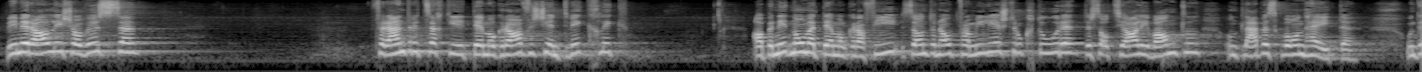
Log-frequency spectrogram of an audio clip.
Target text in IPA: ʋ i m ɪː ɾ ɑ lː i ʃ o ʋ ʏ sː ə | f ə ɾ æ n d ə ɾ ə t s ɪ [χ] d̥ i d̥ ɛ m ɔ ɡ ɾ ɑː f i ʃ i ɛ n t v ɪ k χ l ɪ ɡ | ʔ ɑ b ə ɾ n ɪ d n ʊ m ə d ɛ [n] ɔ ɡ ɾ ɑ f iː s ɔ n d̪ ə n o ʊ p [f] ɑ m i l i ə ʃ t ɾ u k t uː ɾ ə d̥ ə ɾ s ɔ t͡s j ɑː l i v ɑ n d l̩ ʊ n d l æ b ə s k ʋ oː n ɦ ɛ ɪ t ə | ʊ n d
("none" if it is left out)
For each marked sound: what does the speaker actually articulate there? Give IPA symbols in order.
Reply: χ, m, f

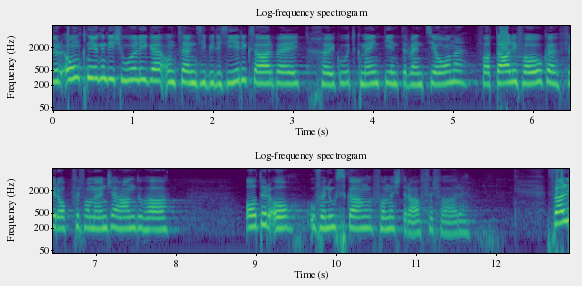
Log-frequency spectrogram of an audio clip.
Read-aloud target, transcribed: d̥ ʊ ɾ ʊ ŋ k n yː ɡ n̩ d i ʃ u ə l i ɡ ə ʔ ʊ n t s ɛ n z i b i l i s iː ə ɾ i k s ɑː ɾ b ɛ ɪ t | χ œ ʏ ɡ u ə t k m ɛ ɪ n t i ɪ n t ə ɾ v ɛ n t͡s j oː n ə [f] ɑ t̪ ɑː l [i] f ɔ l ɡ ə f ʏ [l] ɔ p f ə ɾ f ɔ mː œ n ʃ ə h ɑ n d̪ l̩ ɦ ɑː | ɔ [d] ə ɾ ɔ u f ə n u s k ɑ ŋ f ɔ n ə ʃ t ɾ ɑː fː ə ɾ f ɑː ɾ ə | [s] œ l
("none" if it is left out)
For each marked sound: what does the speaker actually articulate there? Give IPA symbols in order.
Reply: f, i, ɾ, d, f

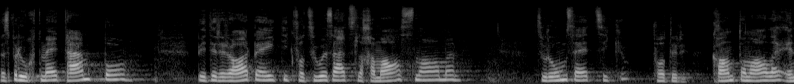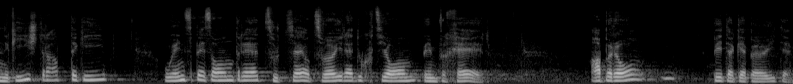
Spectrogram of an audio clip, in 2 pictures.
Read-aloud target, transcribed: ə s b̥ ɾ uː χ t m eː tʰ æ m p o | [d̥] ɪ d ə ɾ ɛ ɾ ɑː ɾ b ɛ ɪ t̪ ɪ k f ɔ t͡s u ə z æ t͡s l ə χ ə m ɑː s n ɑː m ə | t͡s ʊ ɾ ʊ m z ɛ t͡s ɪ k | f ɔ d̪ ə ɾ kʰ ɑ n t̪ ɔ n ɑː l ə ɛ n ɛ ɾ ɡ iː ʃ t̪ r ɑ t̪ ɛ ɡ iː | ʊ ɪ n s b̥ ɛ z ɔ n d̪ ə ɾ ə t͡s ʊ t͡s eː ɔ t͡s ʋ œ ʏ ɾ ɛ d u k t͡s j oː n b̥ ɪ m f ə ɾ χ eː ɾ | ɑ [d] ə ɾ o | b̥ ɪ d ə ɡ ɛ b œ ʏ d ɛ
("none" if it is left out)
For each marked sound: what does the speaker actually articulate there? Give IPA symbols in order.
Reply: b̥, b

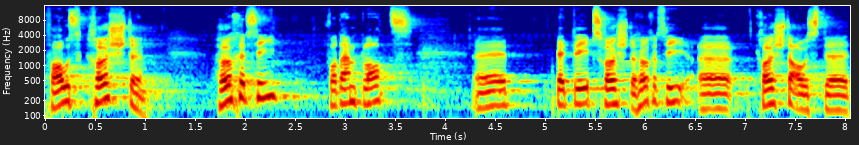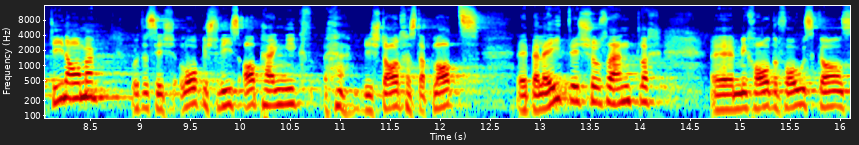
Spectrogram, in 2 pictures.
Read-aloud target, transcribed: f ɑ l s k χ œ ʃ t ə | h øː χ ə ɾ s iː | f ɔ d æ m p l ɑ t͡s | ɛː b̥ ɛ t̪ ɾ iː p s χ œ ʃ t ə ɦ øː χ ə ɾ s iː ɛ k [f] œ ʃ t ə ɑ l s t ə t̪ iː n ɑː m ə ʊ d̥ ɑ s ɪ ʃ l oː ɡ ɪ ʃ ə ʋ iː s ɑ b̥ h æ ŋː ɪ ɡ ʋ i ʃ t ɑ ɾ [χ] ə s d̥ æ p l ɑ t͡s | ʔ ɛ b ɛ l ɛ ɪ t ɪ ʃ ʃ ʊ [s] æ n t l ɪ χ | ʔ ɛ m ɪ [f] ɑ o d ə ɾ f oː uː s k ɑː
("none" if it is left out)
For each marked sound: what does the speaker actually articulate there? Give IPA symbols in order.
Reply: χ, χ, s, χ

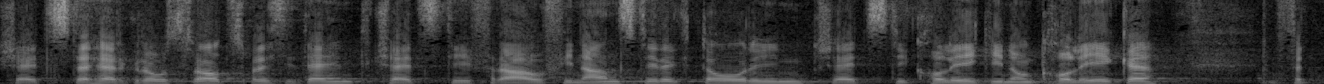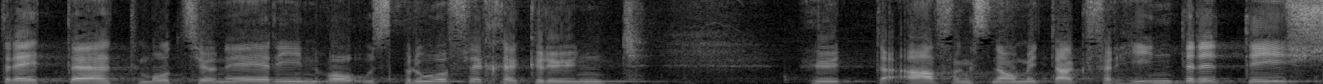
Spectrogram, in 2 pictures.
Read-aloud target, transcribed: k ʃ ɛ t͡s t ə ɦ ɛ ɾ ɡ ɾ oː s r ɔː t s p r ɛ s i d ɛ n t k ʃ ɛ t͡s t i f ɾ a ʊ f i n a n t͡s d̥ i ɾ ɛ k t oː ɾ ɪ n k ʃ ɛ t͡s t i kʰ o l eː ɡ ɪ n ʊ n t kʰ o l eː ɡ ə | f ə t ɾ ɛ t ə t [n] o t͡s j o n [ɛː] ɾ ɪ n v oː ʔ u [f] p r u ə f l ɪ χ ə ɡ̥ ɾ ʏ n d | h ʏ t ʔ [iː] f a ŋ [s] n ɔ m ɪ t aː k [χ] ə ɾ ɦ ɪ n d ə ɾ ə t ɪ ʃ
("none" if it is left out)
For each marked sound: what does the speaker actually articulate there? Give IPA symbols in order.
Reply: m, ɛː, s, aː, s, f

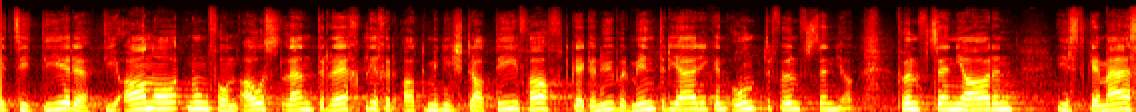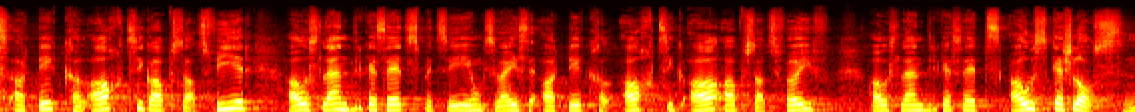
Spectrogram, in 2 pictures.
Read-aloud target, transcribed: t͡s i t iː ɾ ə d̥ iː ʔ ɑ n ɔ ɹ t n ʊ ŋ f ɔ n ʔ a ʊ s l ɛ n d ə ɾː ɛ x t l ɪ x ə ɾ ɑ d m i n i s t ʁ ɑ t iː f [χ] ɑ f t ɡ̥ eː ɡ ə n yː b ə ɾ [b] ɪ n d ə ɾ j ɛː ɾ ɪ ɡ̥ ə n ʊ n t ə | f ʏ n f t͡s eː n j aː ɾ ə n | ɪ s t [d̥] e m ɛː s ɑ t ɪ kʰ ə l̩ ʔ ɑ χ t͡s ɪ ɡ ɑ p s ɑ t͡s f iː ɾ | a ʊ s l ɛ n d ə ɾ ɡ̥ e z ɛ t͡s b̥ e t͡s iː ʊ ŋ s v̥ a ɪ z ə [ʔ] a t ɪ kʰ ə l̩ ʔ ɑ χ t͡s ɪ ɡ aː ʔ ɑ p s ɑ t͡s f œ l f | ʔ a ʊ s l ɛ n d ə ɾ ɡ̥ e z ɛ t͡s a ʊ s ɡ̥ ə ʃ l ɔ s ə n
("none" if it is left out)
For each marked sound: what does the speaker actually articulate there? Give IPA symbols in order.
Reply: h, m, ɡ̥, ʔ

